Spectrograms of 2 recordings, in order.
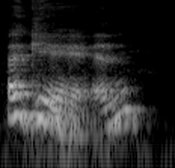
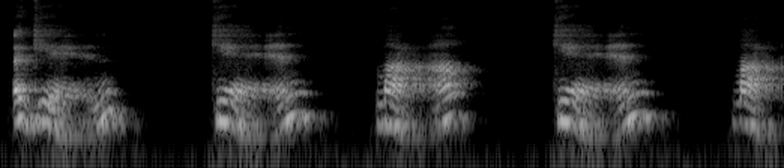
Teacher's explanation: Notice that dipping and rising tone in the second syllable. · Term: third tone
